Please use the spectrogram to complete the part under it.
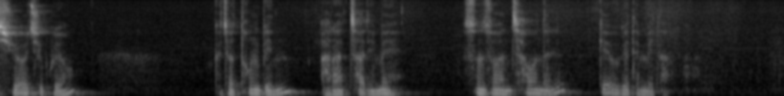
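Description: A man chants slowly in a calm, resonant voice nearby.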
